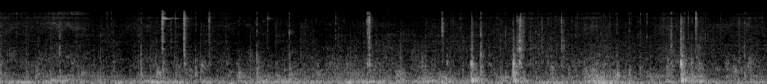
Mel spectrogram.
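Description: Steady low rumble aboard a small boat at sea, with a handful of sharp knocks and clicks scattered through it.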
